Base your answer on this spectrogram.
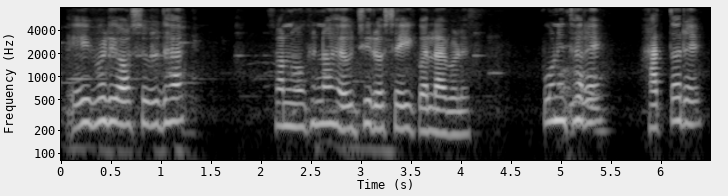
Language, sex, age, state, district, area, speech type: Odia, female, 45-60, Odisha, Kendrapara, urban, spontaneous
